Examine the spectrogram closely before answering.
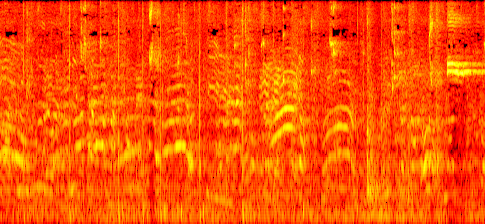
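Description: Young players and spectators shout and chatter outdoors.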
